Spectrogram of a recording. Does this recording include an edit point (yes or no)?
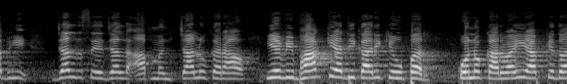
yes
